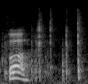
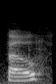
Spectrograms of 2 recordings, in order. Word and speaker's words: pho: in Toronto, it is me ordering donkatsu and pho. I remember last time I said pho, you guys got like so heated at me,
